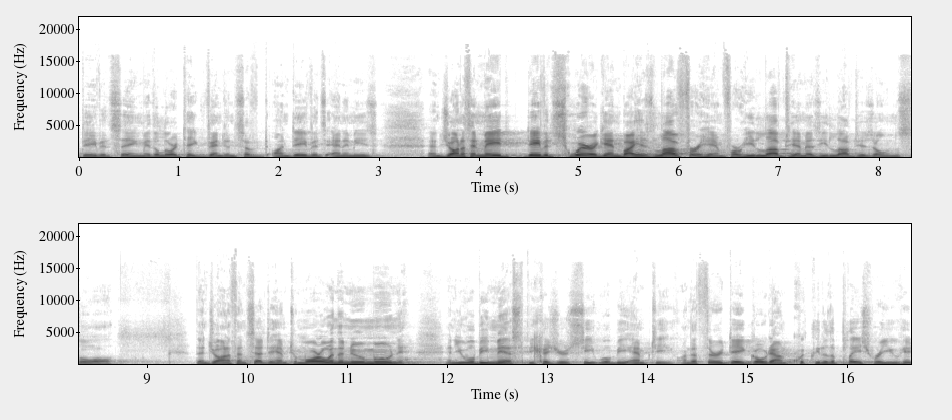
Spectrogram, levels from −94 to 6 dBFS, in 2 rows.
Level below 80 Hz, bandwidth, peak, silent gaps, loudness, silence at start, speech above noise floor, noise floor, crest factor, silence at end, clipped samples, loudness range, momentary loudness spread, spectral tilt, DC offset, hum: -70 dBFS; 15.5 kHz; -12 dBFS; none; -31 LUFS; 0 s; 32 dB; -63 dBFS; 18 dB; 0 s; under 0.1%; 8 LU; 12 LU; -7 dB/octave; under 0.1%; none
